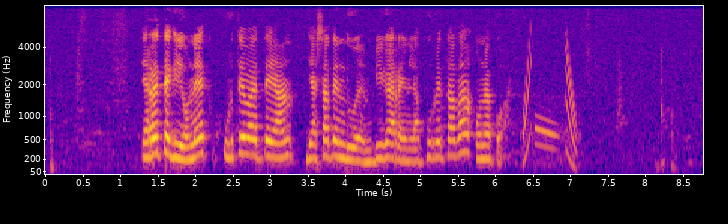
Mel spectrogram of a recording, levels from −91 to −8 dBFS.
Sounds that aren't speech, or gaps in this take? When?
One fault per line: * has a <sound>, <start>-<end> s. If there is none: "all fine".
* has a chirp, 6.4-7.1 s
